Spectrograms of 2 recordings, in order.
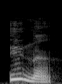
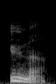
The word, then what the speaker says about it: humain: Humain, remember, H is not pronounced. A-I-N, un. Humain.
